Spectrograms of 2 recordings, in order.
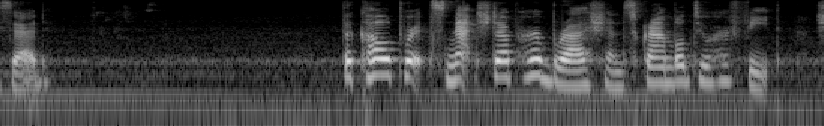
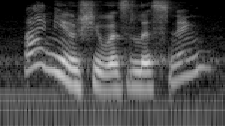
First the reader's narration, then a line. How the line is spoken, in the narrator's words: she said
